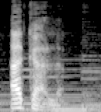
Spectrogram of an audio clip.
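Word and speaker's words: أقل: Il se prononce, akal.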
